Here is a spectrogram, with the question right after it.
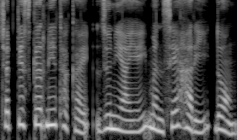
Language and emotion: Bodo, neutral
